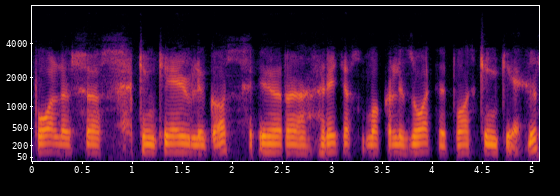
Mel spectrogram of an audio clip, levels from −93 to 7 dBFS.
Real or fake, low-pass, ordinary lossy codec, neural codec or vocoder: fake; 7.2 kHz; MP3, 48 kbps; autoencoder, 48 kHz, 32 numbers a frame, DAC-VAE, trained on Japanese speech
